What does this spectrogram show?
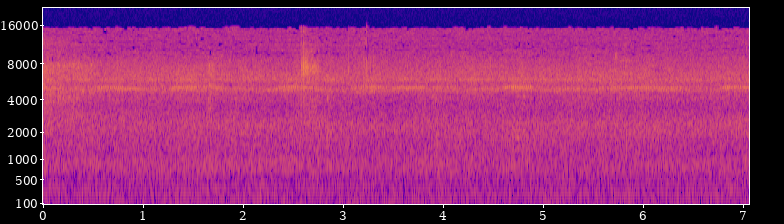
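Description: Steady low rumble of a departed Long Island Rail Road train fading into the distance, with a faint high-pitched whine coming and going.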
